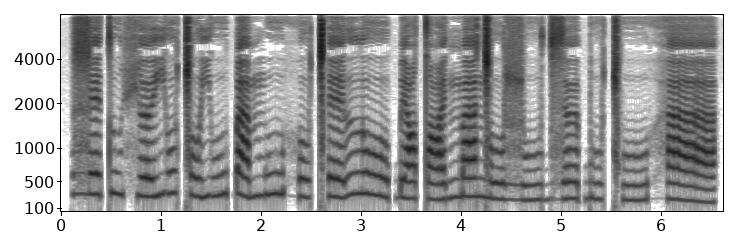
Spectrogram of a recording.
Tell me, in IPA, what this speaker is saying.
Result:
ɮ ɛ t u ç œ j o ǀ o j u ɓ a m u h o ǀʰ ɛ lː o ɓ ɛ tˤ ɛ ŋ͡m a ŋ͡ǀ o ɮ u d͡z œ ɓ u ǀʰ u h a

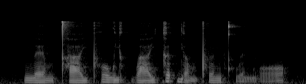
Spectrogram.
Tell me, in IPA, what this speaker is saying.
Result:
n̪ ɛː˨ m t̪ʰ aː˨˧ j pʰ o˧ w j ʊ˨˥ k̚ w aː˨˥ j k ɐ˥ t̚ j ɐ˨ m pʰ ɵ˧ n kʷʰ ɛː˨˩ n w ɔː˨˥

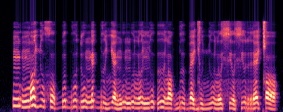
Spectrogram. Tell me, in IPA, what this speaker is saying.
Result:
ŋ͡m ʊ˦˨ ŋ͡m ɔ˧˥˧ ʎ u˦˨ x o˦˨ ɓ ʊ˧˥˧ b u˧˥˧ ɗ u˧˥˧ ŋ ɛ˧˥˧ ɡ͡b ɯ˦˨ ʎ ɛ˦˨ ŋ u˧˥˧ ŋ u˧˥˧ l ʊ˧˥˧ ɲ u˧˥˧ ʔ ɯ˧˥˧ l ɔ˦˨ ɡ͡b ɯ˦˨ b ɛ˦˨ ɟ u˦˨ ʎ u˧˥˧ l ʊ˧˥˧ xʲ o˦˨ xʲ u˧˥˧ r ɛ˧˥˧ c ɔ˦˨

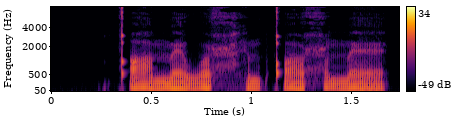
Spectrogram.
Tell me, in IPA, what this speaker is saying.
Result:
qʼ a m ɛ w o ħ h ɪ m qʼ o ħ ʊ m ɛ

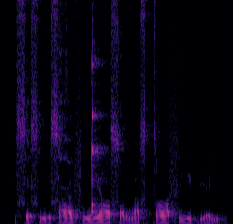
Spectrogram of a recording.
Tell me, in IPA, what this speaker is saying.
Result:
s e˨ s ŋ i˦ s ʕ əː˦ f ŋ͡ǃ eː˥ sˤ œ˩ ŋ a˩ s tˤ eː˥ f iː˥ pʲ ɛ˩ j

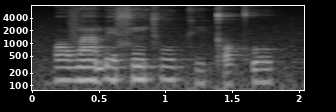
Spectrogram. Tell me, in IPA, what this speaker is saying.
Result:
ɔ˦ v ã˦ ɓ ɪ˦ s ĩ˦ tʰ uː˦ kʰ i˨ kʼ ɔ˨ kʼ u˦

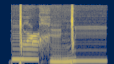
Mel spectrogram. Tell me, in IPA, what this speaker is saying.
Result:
ŋ͡ǀ ɯ˥ ɭ x e˩ ŋ͡ǀ iː˧

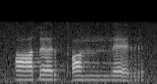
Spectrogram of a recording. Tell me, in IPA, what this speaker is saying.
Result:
ɑ ɗ ɜ r tʼ ɒ nː ɛ r

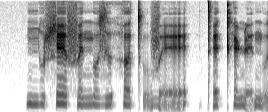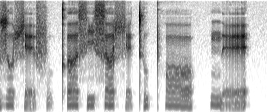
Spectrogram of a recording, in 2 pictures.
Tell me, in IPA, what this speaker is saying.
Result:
ɲ u ɬ ɛ f ɛ n̪ o z ɯ h ʌ tʼ o̰ v ɛ̰ | tʼ ɛ kʰ ɛ ɳ ɛ̰ n̪ o̰ z o ɬ ɛ̰ f o̰ kʼ ʌ s i s ʌ ɬ ɛ̰ tʼ u pʰ ɔ | n̪ ɛ̰

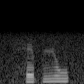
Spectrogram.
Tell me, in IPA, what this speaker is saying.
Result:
h e p y w

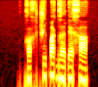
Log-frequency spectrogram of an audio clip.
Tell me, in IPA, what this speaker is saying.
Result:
k ɒ x t͡ʃ i ɓ ɑ ɡ ɜ ɗ æ x ɑ

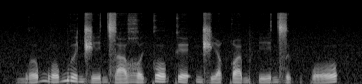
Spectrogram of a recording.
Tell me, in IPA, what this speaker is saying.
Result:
b ɤ˩˥ b o˩˥ b ɯ˩˧ d͡ʒ i˩˧ d͡z a˩˧ ʁʷ i˩˥ k o˩˥ k e˩˧ ʔ d͡ʒ i˩˧ qʷ e˩˧ b ʔ i˩˧ d͡z ɯ˩˥ k p o˩˥

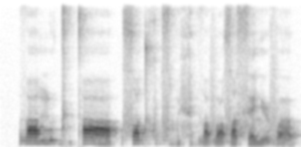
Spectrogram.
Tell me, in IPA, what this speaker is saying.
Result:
ðˤ ɑ˧ n̪ u˧ d ə̤˨ d t̪ʰ ɑ˦˨ | sˤ ə˞˦ d xʷ ɛ̤˦ zˤ ɑ̤˧ fʲ ɔ̤˨ ðˤ ə˨ v ɔ˨ zˤ ə˧ s ɛ˨ lʲ ə˞˨ v ʌ˨

